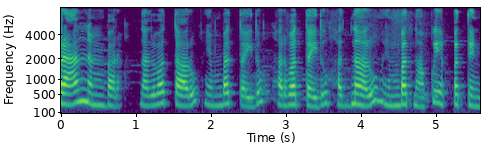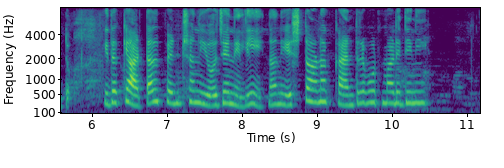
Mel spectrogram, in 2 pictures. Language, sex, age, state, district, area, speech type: Kannada, female, 18-30, Karnataka, Davanagere, rural, read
